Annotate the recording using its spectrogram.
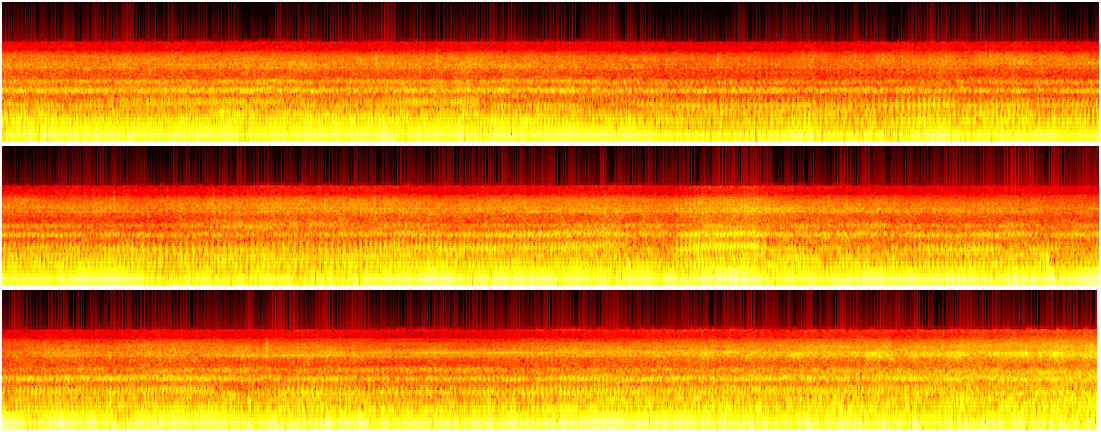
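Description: Off-road motorcycle engines running while riding along a gravel track, the pitch shifting slightly as the speed changes, with a heavy rumble of wind on the microphone.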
